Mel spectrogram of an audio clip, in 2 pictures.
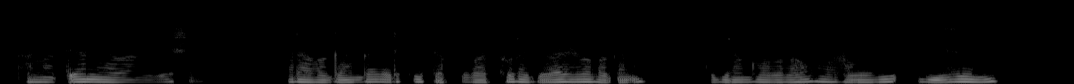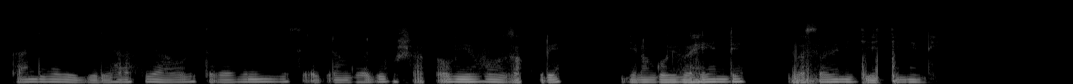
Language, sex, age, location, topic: Kinyarwanda, female, 18-24, Kigali, health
